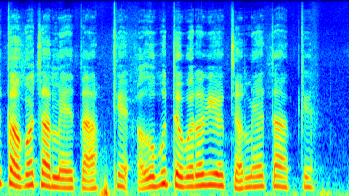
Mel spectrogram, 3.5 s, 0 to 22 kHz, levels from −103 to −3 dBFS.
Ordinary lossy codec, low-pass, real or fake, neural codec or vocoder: none; none; fake; codec, 44.1 kHz, 3.4 kbps, Pupu-Codec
